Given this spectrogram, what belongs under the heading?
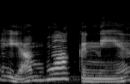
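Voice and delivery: put-on Brooklyn accent. Asked how good their brooklyn accent is, trying it out in a brooklyn accent. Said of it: "How good is your Brooklyn accent?".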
